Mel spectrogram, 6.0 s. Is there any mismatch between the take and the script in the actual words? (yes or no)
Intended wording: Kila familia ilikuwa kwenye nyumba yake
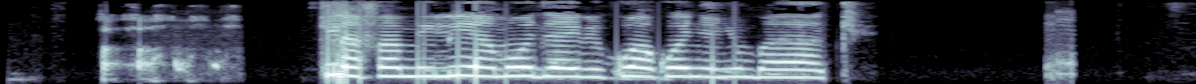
yes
